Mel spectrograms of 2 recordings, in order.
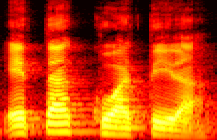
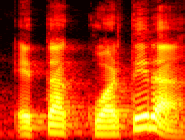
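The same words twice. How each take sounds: First: Said in the usual way. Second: क्वार्टीरा rising at the end; एता क्वार्टीरा as a rising question; question intonation. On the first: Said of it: "दूसरे sentences पे". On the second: Shown as a demonstration. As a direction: ask by lifting क्वार्टीरा. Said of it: "सिर्फ एक intonation add होगा".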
